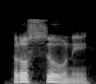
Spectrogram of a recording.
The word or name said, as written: Rossoni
